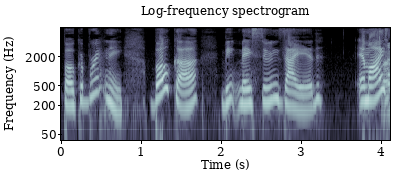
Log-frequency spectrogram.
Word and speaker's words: Zayid: It's not Maisoon, but he got Zayed right.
